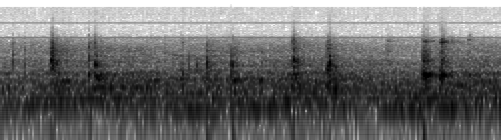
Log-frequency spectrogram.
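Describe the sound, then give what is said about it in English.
Cold beer is poured from a can into a glass: a steady, soft fizzing wash broken by several light clinks and taps of metal on glass, fairly quiet overall. “Never could drink it out of a can. Seems to taste better in a glass.”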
